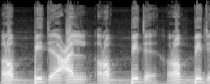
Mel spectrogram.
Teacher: ربی میں را موٹا پڑا جائے گا اور اس کو آگے ہم ملائیں گے۔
